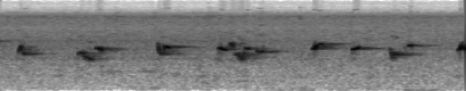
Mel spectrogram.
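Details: Short excerpt of the sooty-headed bulbul's varied lure song, with bright, slurred whistle pairs about every half second over a steady background hiss.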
